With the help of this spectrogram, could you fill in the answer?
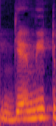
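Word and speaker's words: gamete: এটাকে কেউ কেউ আবার গ্যামেটও বলে থাকে। এটাকে আবার কেউ কেউ গ্যামেটও বলে থাকে। তাহলে দেখো, এটার আসলে ইংলিশ বানানটা হচ্ছে এরকম, গ্যামিট। কেউ কেউ এটাকে বাংলাতে গ্যামিট বলে, কেউ কেউ এটাকে বাংলাতে গ্যামেট বলে। আসলে একই জিনিস।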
